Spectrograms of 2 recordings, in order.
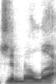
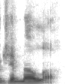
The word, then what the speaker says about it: Jamila: pronounce my name Jam I like Jamila I actually prefer Jamila okay like vanilla I prefer Jamila some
